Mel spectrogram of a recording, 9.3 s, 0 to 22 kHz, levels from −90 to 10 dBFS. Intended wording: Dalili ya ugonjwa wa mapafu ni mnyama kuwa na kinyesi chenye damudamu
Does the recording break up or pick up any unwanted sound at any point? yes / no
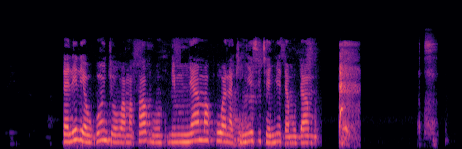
yes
